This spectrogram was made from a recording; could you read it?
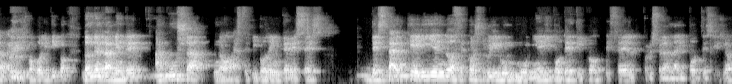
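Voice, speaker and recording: A man giving an academic talk as a conference speaker, discursive and often adding tag questions. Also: lowish voice. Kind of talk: academic talk, spoken semi-freely. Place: conference room. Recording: very echoey room, distant mic.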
